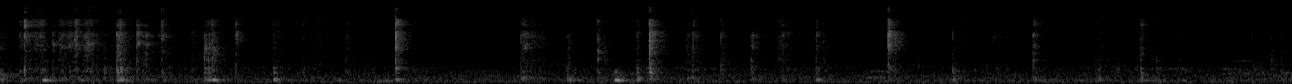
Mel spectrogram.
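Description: Jigsaw puzzle pieces being shuffled, picked up and set down on a hard board: a scatter of light, irregular clicks and taps, the sharpest about four seconds in and again about nine seconds in.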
